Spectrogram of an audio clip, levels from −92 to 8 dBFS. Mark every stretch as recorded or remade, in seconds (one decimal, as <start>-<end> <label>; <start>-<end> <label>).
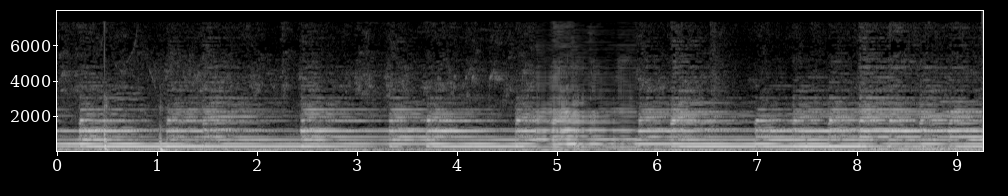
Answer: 0.0-4.8 recorded; 4.8-5.8 remade; 5.8-9.3 recorded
